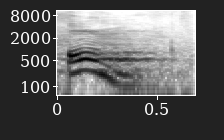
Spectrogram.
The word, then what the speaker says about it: Ohm: a letra Ômega maiúscula a gente pronuncia om o nome dessa unidade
